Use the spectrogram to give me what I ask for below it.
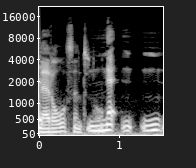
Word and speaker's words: Nettle Sentinel: Nettle Sentinel.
